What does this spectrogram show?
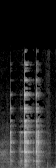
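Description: Three quick metallic clinks of cutlery against a plate as someone eats, evenly spaced, with bright ringing overtones and no talking.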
